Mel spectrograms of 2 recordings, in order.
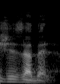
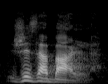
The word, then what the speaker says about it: Jézabel: Qu'est-ce que ça signifie Jézabel? Je vais vous le dire autrement, Jézabal.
